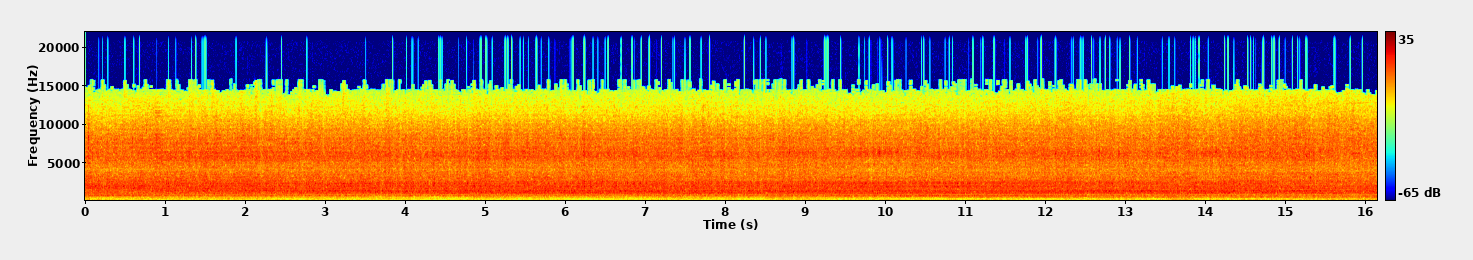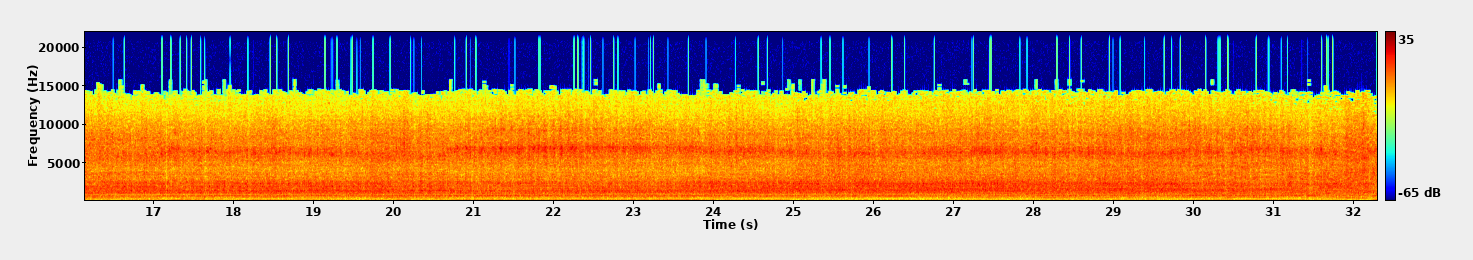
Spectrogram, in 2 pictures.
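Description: Engine of an old heavy truck loaded with logs, working through deep mud; the engine note grows stronger past the middle and climbs in pitch a little after twenty seconds in.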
